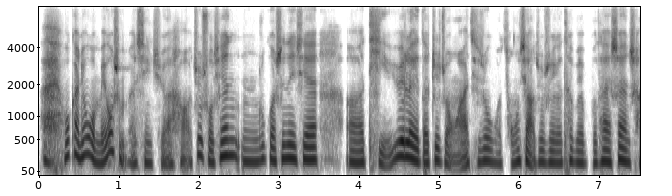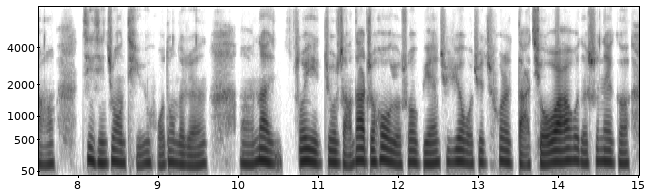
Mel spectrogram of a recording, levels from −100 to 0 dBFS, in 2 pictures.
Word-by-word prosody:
唉， -, -, -2 dB
我 230 Hz, -, +2 dB
感 260 Hz, 0 st, +2 dB
觉 230 Hz, -, +3 dB
我 255 Hz, -6 st, +3 dB
没 150 Hz, -, -1 dB
有 310 Hz, -, +3 dB
什 200 Hz, -9 st, +1 dB
么 145 Hz, -2 st, -7 dB
兴 150 Hz, 0 st, -5 dB
趣 -, -, -9 dB
爱 -, -, -4 dB
好。 -, -, -7 dB
就 255 Hz, -, -3 dB
首 170 Hz, -9 st, -1 dB
先 240 Hz, +6 st, +3 dB
嗯， 165 Hz, -1 st, -2 dB
如 190 Hz, +4 st, -3 dB
果 190 Hz, -2 st, 0 dB
是 205 Hz, +4 st, +1 dB
那 205 Hz, -1 st, +5 dB
些， 190 Hz, 0 st, +3 dB, 0.3 s
呃， 160 Hz, -3 st, 0 dB
体 135 Hz, -5 st, -6 dB
育 235 Hz, +4 st, +5 dB
类 210 Hz, -6 st, +7 dB
的 150 Hz, -2 st, -1 dB
这 180 Hz, +4 st, -1 dB
种 150 Hz, -4 st, -5 dB
啊， -, -, -2 dB
其 160 Hz, +2 st, -8 dB
实 180 Hz, -, 0 dB
我 155 Hz, -4 st, -4 dB
从 145 Hz, +3 st, -5 dB
小 170 Hz, -, +1 dB
就 165 Hz, 0 st, -3 dB
是 160 Hz, +1 st, -3 dB
一 -, -, -1 dB
个 150 Hz, -, -2 dB
特 180 Hz, -, -5 dB
别 155 Hz, -1 st, -2 dB
不 150 Hz, +1 st, -9 dB
太 165 Hz, +2 st, +1 dB
擅 175 Hz, +2 st, +2 dB
长 140 Hz, -3 st, -5 dB, 0.3 s
进 185 Hz, -3 st, 0 dB
行 150 Hz, -1 st, 0 dB
这 175 Hz, -, -1 dB
种 155 Hz, -2 st, +1 dB
体 125 Hz, -3 st, -9 dB
育 145 Hz, -, -4 dB
活 135 Hz, -3 st, -6 dB
动 160 Hz, -3 st, -2 dB
的 135 Hz, -, 0 dB
人， 130 Hz, +3 st, -3 dB, 0.4 s
呃， 145 Hz, -3 st, -3 dB
那 180 Hz, 0 st, +5 dB, 0.3 s
所 170 Hz, +1 st, +3 dB
以 160 Hz, -4 st, +4 dB
就 160 Hz, +2 st, -1 dB
长 140 Hz, -4 st, -2 dB
大 180 Hz, +2 st, +6 dB
之 165 Hz, 0 st, 0 dB
后， 180 Hz, -1 st, +4 dB
有 140 Hz, -2 st, 0 dB
时 165 Hz, -, -4 dB
候 160 Hz, -, +1 dB
别 145 Hz, 0 st, -2 dB
人 155 Hz, +1 st, 0 dB
去 165 Hz, -, -7 dB
约 170 Hz, +1 st, +2 dB
我 150 Hz, -3 st, 0 dB
去 160 Hz, +1 st, -5 dB
或 175 Hz, -3 st, 0 dB
者 155 Hz, -, -5 dB
打 130 Hz, -2 st, -3 dB
球 140 Hz, +2 st, +2 dB
啊， 165 Hz, +2 st, +7 dB
或 180 Hz, 0 st, 0 dB
者 150 Hz, -2 st, -2 dB
是 170 Hz, +3 st, -3 dB
那 165 Hz, -2 st, 0 dB
个 150 Hz, -1 st, -2 dB
160 Hz, 330 characters per minute, -23 LUFS, 150-180 Hz, 0.4 s, 类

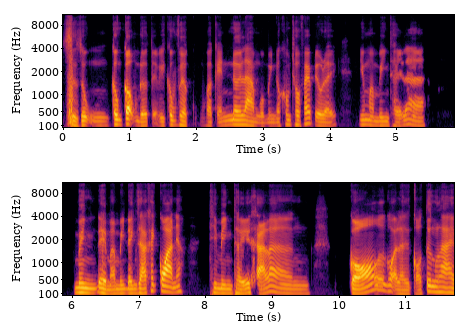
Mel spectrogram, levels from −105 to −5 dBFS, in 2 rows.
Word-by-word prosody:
sử 120 Hz, -, 0 dB
dụng 115 Hz, -1 st, -4 dB
công 140 Hz, +2 st, +3 dB
cộng 120 Hz, -2 st, +5 dB
được 110 Hz, 0 st, -2 dB
tại -, -, -10 dB
vì 110 Hz, -, -8 dB
công 125 Hz, +4 st, -4 dB
việc 120 Hz, -3 st, -2 dB, 0.2 s
và 105 Hz, -, -6 dB
cái 105 Hz, -, -9 dB
nơi 130 Hz, +2 st, -1 dB
làm 115 Hz, -6 st, 0 dB
của 95 Hz, -, -8 dB
mình 100 Hz, +1 st, -13 dB
nó 100 Hz, -, -9 dB
không 135 Hz, +5 st, -8 dB
cho 130 Hz, 0 st, -4 dB
phép 155 Hz, +5 st, 0 dB
điều -, -, -1 dB
đấy. 100 Hz, +3 st, -5 dB, 0.3 s
Nhưng 135 Hz, 0 st, -5 dB
mà 125 Hz, -, -4 dB
mình 115 Hz, 0 st, -6 dB
thấy 105 Hz, -2 st, -8 dB
là 130 Hz, -5 st, -5 dB, 0.6 s
mình 130 Hz, -3 st, +2 dB
để 130 Hz, -3 st, +5 dB
mà 105 Hz, -1 st, -3 dB
mình 115 Hz, +1 st, -3 dB
đánh 115 Hz, 0 st, 0 dB
giá 120 Hz, -1 st, +3 dB
khách 185 Hz, +6 st, -5 dB
quan 160 Hz, -6 st, +8 dB
nhá, 160 Hz, +3 st, -4 dB, 0.4 s
thì 135 Hz, -, -4 dB
mình 120 Hz, -2 st, -1 dB
thấy 115 Hz, -1 st, 0 dB, 0.2 s
khá -, -, +4 dB
là 130 Hz, -8 st, -1 dB, 0.9 s
có, 115 Hz, 0 st, +6 dB
gọi 170 Hz, -9 st, 0 dB
là, 105 Hz, -1 st, -4 dB
có 105 Hz, -, -5 dB
tương 160 Hz, -2 st, +1 dB
lai 140 Hz, -3 st, +1 dB
120 Hz, 235 wpm, -25 LUFS, 110-135 Hz, 0.9 s, quan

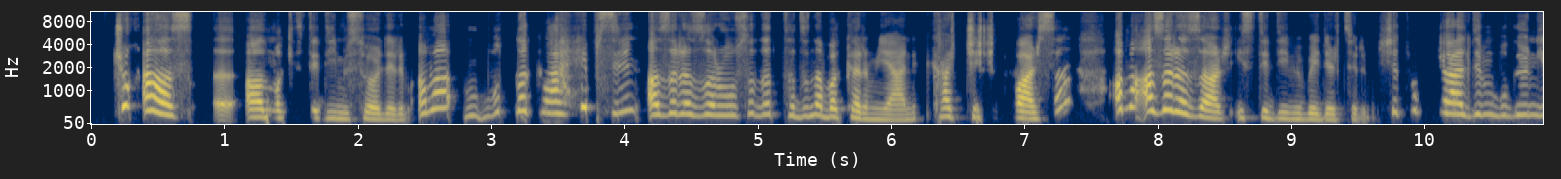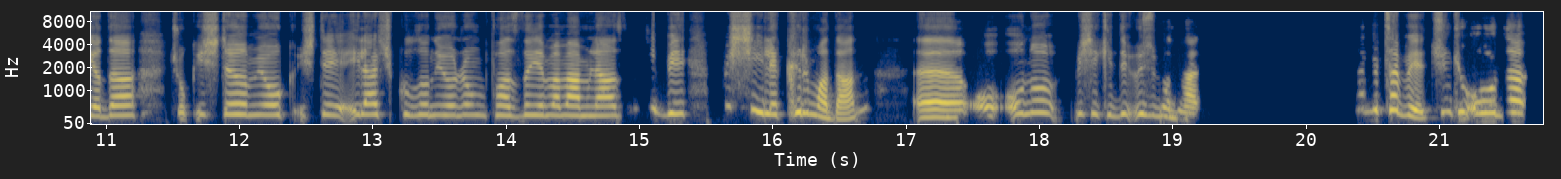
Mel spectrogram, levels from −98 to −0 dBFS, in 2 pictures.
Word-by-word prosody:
çok 280 Hz, 0 st, +4 dB, 0.2 s
az, 300 Hz, -6 st, +7 dB, 0.2 s
ııı, 305 Hz, 0 st, -1 dB
almak 220 Hz, -2 st, +2 dB
istediğimi 195 Hz, -3 st, -8 dB
söylerim 165 Hz, -3 st, -3 dB
ama 345 Hz, +8 st, +1 dB, 0.2 s
m 265 Hz, -, -9 dB
mutlaka 375 Hz, -, -1 dB
hepsinin 430 Hz, -5 st, -2 dB
azar 335 Hz, +3 st, +3 dB
azar 300 Hz, -1 st, 0 dB
olsa 280 Hz, +2 st, -6 dB
da 310 Hz, -, -2 dB
tadına 270 Hz, 0 st, -3 dB
bakarım 200 Hz, -8 st, -1 dB
yani, 155 Hz, +1 st, -4 dB
kaç 245 Hz, 0 st, -2 dB
çeşit 230 Hz, -2 st, -6 dB
varsa 180 Hz, -3 st, +5 dB, 0.4 s
ama -, -, +4 dB
azar 425 Hz, +1 st, +4 dB
azar 235 Hz, -, +4 dB
istediğimi 185 Hz, -5 st, -8 dB
belirtirim. 160 Hz, -1 st, -7 dB
İşte, 375 Hz, -, -9 dB
tok 420 Hz, -3 st, -13 dB
geldim 310 Hz, -4 st, +2 dB
bugün 290 Hz, +2 st, -8 dB
ya 260 Hz, -3 st, -2 dB
da 280 Hz, 0 st, +3 dB, 0.2 s
çok 180 Hz, -, -10 dB
iştahım 310 Hz, -1 st, -1 dB
yok, 290 Hz, 0 st, -2 dB
işte, 320 Hz, +9 st, -5 dB
ilaç 310 Hz, -5 st, -1 dB
kullanıyorum, 290 Hz, -1 st, -7 dB
fazla 280 Hz, 0 st, -3 dB
yememem 275 Hz, -1 st, +3 dB
lazım 270 Hz, +5 st, +1 dB, 0.2 s
gibi, 335 Hz, -7 st, -1 dB, 0.4 s
bir -, -, -9 dB
şeyle 355 Hz, -11 st, +1 dB
kırmadan, 265 Hz, -, +2 dB, 0.5 s
ııı, 220 Hz, 0 st, +8 dB
o -, -, -2 dB, 0.2 s
onu 355 Hz, +1 st, -3 dB
bir 325 Hz, -, -6 dB
şekilde 310 Hz, -2 st, -5 dB
üzmeden. 255 Hz, -, -2 dB, 1.2 s
Tabii, 435 Hz, -1 st, -5 dB
tabii, 435 Hz, -1 st, +4 dB
çünkü 380 Hz, 0 st, -3 dB
orada 355 Hz, -4 st, +3 dB
285 Hz, 150 wpm, -23 LUFS, 225-335 Hz, 1.2 s, ııı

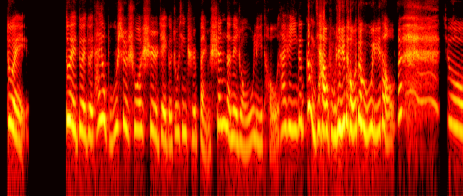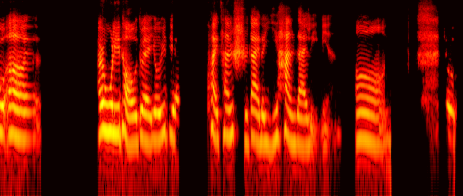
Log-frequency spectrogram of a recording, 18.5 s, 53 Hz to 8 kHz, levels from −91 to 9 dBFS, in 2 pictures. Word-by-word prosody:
对， 245 Hz, -, +3 dB, 0.7 s
对 370 Hz, -6 st, +8 dB
对 280 Hz, -3 st, 0 dB
对， 245 Hz, -2 st, +1 dB
它 350 Hz, -, -6 dB
又 385 Hz, 0 st, +6 dB
不 245 Hz, +6 st, -6 dB
是 320 Hz, 0 st, -1 dB
说 295 Hz, 0 st, -2 dB
是 275 Hz, -6 st, -1 dB
这 225 Hz, -1 st, +1 dB
个 205 Hz, -2 st, -5 dB
周 270 Hz, +3 st, -7 dB
星 270 Hz, 0 st, -5 dB
驰 230 Hz, -2 st, -5 dB
本 225 Hz, -, -6 dB
身 335 Hz, 0 st, -1 dB
的 290 Hz, -, +1 dB
那 235 Hz, -2 st, 0 dB
种 205 Hz, -4 st, -6 dB
无 210 Hz, +6 st, -7 dB
厘 210 Hz, -3 st, -7 dB
头， 210 Hz, -, -11 dB
它 300 Hz, +4 st, -4 dB
是 310 Hz, 0 st, -1 dB
一 290 Hz, 0 st, -2 dB
个 345 Hz, -, -2 dB
更 -, -, +6 dB
加 290 Hz, -1 st, +6 dB
无 265 Hz, -3 st, -2 dB
厘 310 Hz, +5 st, +9 dB
头 310 Hz, -6 st, +5 dB
的 360 Hz, +1 st, +7 dB
无 300 Hz, 0 st, +2 dB
厘 280 Hz, +1 st, 0 dB
头。 300 Hz, -5 st, -1 dB, 1.0 s
就 355 Hz, -1 st, -10 dB, 0.3 s
呃 235 Hz, -3 st, -2 dB, 1.3 s
而 280 Hz, +2 st, +4 dB
无 275 Hz, 0 st, +3 dB
厘 265 Hz, -1 st, 0 dB
头 205 Hz, -8 st, -2 dB
对， 215 Hz, -3 st, -3 dB
有 225 Hz, 0 st, -3 dB
一 270 Hz, -, -8 dB
点， 240 Hz, -1 st, -5 dB, 0.6 s
快 285 Hz, -7 st, -4 dB
餐 250 Hz, +3 st, -6 dB
时 210 Hz, -6 st, -7 dB
代 230 Hz, -2 st, -2 dB
的 205 Hz, -1 st, -5 dB
遗 205 Hz, +4 st, -10 dB
憾 235 Hz, -8 st, -2 dB
在 195 Hz, -2 st, -5 dB
里 190 Hz, -, -15 dB
面， 95 Hz, 0 st, -20 dB, 0.5 s
嗯。 215 Hz, -3 st, -8 dB, 1.2 s
就 470 Hz, -4 st, -6 dB
255 Hz, 190 characters per minute, -21 LUFS, 220-295 Hz, 1.3 s, 厘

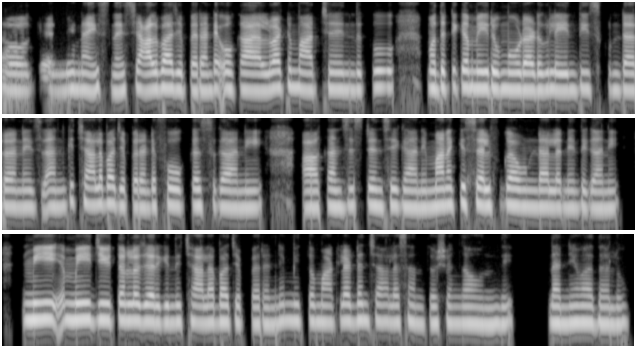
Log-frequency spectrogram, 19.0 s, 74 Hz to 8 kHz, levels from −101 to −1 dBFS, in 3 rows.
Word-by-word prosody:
Okay 195 Hz, +2 st, -4 dB
అండి. 200 Hz, +1 st, -3 dB
Nice 205 Hz, +2 st, 0 dB
nice. 195 Hz, +2 st, -2 dB
చాలా 200 Hz, 0 st, +6 dB
బాగా 220 Hz, -1 st, +5 dB
చెప్పారు 200 Hz, -1 st, -1 dB
అంటే 215 Hz, +2 st, 0 dB
ఒక 210 Hz, -1 st, -5 dB, 0.2 s
అలవాటు 220 Hz, +3 st, +2 dB
మార్చేందుకు 210 Hz, +1 st, -2 dB, 0.5 s
మొదటిగా 225 Hz, +1 st, +2 dB
మీరు 220 Hz, 0 st, +5 dB
3 210 Hz, 0 st, +3 dB
అడుగులు 205 Hz, +1 st, +1 dB
ఏం 200 Hz, -, 0 dB
తీసుకుంటారు? 205 Hz, 0 st, -2 dB
అనే 195 Hz, 0 st, -3 dB, 0.2 s
దానికి 200 Hz, +4 st, -3 dB
చాలా 220 Hz, 0 st, +2 dB
బాగా 225 Hz, -1 st, +3 dB
చెప్పారండి. 195 Hz, 0 st, -2 dB
ఫోకస్ 205 Hz, -1 st, -1 dB
కానీ, 190 Hz, 0 st, 0 dB, 0.5 s
ఆ -, -, +5 dB, 0.2 s
కన్సిస్టెన్సీ 205 Hz, +1 st, -1 dB
కానీ, 190 Hz, 0 st, 0 dB
మనకి 215 Hz, +2 st, +3 dB
సెల్ఫ్‌గా 215 Hz, 0 st, +2 dB
ఉండాలనేది 195 Hz, -1 st, -1 dB
కానీ, 185 Hz, +1 st, -2 dB, 0.5 s
మీ 225 Hz, 0 st, +7 dB, 0.3 s
మీ 225 Hz, -, +7 dB, 0.2 s
జీవితంలో 220 Hz, 0 st, +3 dB
జరిగింది 200 Hz, 0 st, +1 dB
చాలా 200 Hz, 0 st, 0 dB
బాగా 200 Hz, -, -1 dB
చెప్పారండి. 190 Hz, +1 st, -5 dB
మీతో 210 Hz, 0 st, -4 dB
మాట్లాడడం 215 Hz, +2 st, -2 dB
చాలా 200 Hz, -1 st, -3 dB
సంతోషంగా 195 Hz, 0 st, -4 dB
ఉంది. 190 Hz, +2 st, -3 dB, 0.5 s
ధన్యవాదాలు. 195 Hz, -1 st, -1 dB
200 Hz, 140 wpm, -24 LUFS, 195-210 Hz, 0.5 s, మీ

